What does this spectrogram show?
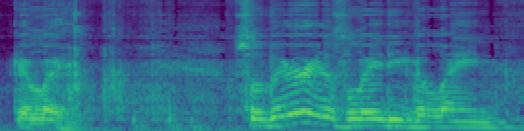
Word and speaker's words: Ghislaine: Ghislaine, I got to say it the way it is. Oh, to be fair, not the way it's spelled. Media is saying Ghislaine. Ghislaine. But Ghislaine. When I listen to her interview, she says her name is Ghislaine.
